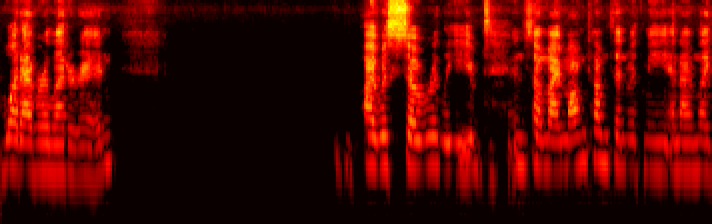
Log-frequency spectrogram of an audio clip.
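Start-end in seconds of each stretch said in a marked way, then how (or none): none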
